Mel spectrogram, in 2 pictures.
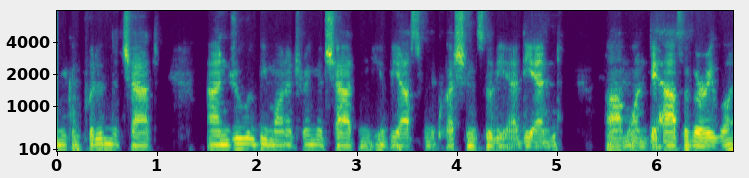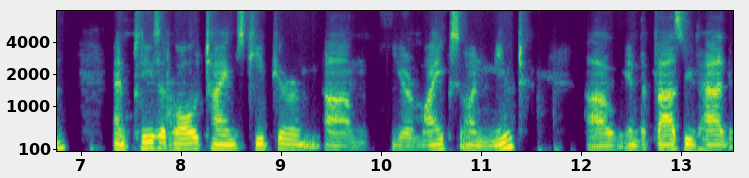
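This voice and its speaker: Deep, husky man hosting a video call, hesitant with many restarts, dry sound. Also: no room sound, rough recording. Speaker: host, committee social media officer. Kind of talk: introducing a webinar.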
